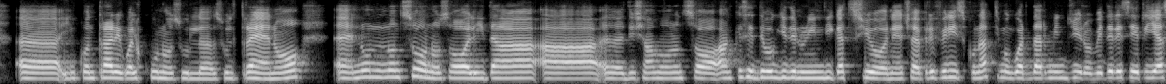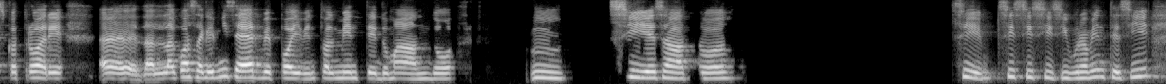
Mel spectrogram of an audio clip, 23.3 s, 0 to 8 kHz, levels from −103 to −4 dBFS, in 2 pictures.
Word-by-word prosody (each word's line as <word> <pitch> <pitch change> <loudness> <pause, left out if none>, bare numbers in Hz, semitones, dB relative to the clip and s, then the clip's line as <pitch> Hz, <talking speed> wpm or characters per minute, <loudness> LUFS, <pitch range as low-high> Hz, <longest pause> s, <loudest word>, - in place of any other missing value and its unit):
ehm, 200 -2 +1
incontrare 220 +2 +2
qualcuno 210 +1 -1
sul 195 -2 -3
sul 200 +1 -7
treno, 210 +3 +2 0.3
ehm, 215 -1 -2
non 250 0 -1
non 250 0 0
sono 250 -5 0
solita 215 0 +2
a 200 0 +2
a - - -6 0.2
ehm, - - -2
diciamo, 205 +1 -5
non 210 +1 -3
so 210 -1 0
anche 215 +4 -1
se 245 -1 0
devo 230 +1 +2
chiedere 230 0 0
un'indicazione, 220 -2 0
cioè 205 0 0
preferisco 230 +2 -3
un 220 - -1
attimo 245 -2 -3
guardarmi 215 0 0
in 220 - -4
giro, 215 -2 -4
vedere 230 +3 +1
se 230 -1 +1
riesco 225 0 0
a - - -4
trovare, 215 -2 +2 0.3
ehm, 195 -4 +2
la 180 0 +3
la 205 +3 0
cosa 255 -1 +3
che 220 0 +3
mi 265 +3 -2
serve 235 -3 +7
e - - -3
poi 215 -2 +3
eventualmente 210 +1 -2
domando. 195 0 -2 0.7
Mh, 225 -2 0 0.5
sì 250 -3 -1
esatto. 210 -1 +1 2.2
Sì, 215 -5 -2
sì, 265 -2 -3
sì, 255 -1 -4
sì, 240 -2 -6
sicuramente 220 +3 -1
sì, 260 +6 -4
215 Hz, 140 wpm, -22 LUFS, 205-230 Hz, 2.2 s, serve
